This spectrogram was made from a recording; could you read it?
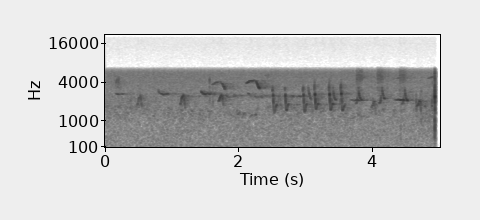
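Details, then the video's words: Nightingale by the Oka river whose singing keeps people awake; clear whistled notes and upslurs, then a series of sharp, rapidly repeated rising strokes, ending with a loud click. "Соловьиная песня на Оке"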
